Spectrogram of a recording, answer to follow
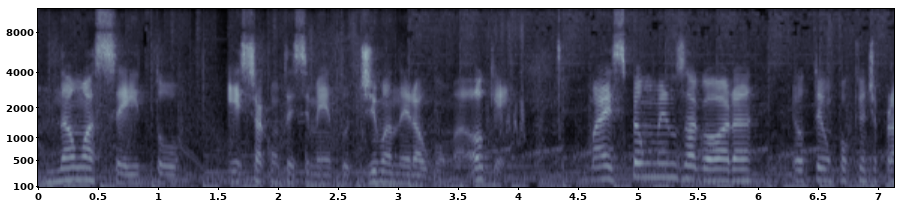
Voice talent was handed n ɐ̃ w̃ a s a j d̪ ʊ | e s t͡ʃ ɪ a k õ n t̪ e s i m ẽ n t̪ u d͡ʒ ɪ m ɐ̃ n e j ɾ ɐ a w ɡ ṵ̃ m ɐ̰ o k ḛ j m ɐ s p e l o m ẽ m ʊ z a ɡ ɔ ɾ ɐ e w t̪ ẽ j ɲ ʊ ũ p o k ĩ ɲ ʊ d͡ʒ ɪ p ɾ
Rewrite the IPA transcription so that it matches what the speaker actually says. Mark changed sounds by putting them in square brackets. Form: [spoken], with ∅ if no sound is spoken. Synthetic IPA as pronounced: n ɐ̃ w̃ a s [e] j [t̪] ʊ | e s t͡ʃ ɪ a k õ n t̪ e s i m ẽ n t̪ [ʊ] d͡ʒ ɪ m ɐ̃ n e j ɾ ɐ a w ɡ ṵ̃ m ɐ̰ o k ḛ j m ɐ s p e l o m ẽ [n] ʊ z a ɡ ɔ ɾ ɐ e w t̪ ẽ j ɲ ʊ ũ p o k ĩ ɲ ʊ d͡ʒ ɪ p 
